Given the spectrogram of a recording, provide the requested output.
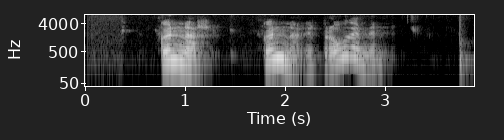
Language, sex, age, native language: Icelandic, female, 7, Icelandic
